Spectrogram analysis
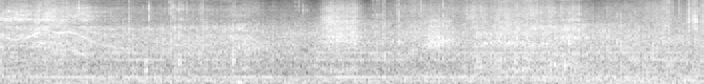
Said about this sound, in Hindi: ट्रैक्टर धीरे धीरे आगे धीरे धीरे बढ़ रहा है कछुए की चाल में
